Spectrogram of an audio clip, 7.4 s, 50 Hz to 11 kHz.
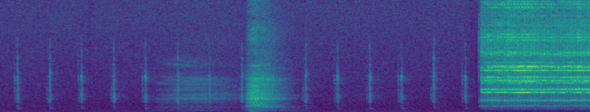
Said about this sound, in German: Na also. Es war gekommen. Es war der Wecker auf dem Nachttischchen. Auf ihn hatte ich gewartet. Das Weckwerk war, wie ich am Abend zuvor festgestellt hatte, auf 7 Uhr gestellt. Und Punkt 7 Uhr hatte der Wecker geschellt.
